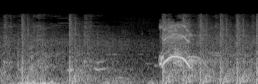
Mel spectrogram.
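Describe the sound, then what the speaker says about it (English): Video-game gunfire cracks in a few bursts, including sniper fire, with a sharper, louder shot near the end over a background of voices talking. "someone's shooting at us. Palmer has a sniper."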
